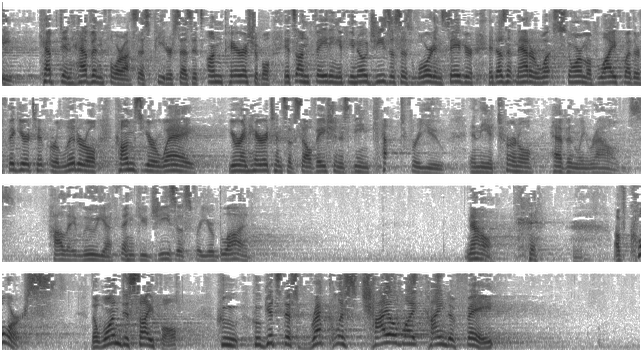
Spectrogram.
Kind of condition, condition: setting, large echoing room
